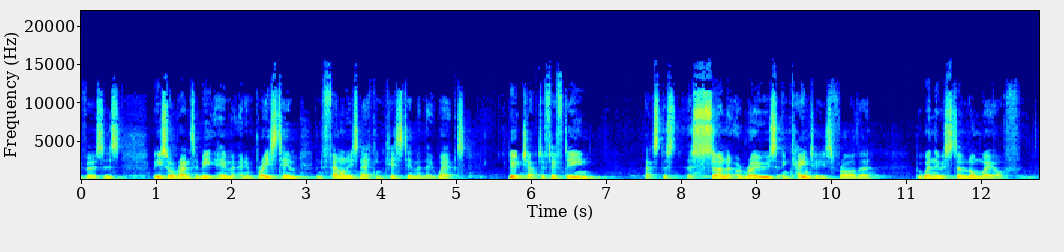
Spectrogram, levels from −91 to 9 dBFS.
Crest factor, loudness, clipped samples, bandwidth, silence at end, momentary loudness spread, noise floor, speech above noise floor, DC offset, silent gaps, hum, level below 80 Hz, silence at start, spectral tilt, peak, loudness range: 20 dB; -28 LUFS; under 0.1%; 15.5 kHz; 0.1 s; 11 LU; -60 dBFS; 31 dB; under 0.1%; none; none; -76 dBFS; 0 s; -4 dB/octave; -8 dBFS; 3 LU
